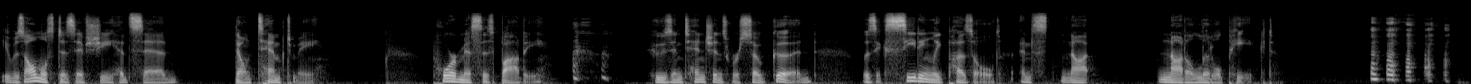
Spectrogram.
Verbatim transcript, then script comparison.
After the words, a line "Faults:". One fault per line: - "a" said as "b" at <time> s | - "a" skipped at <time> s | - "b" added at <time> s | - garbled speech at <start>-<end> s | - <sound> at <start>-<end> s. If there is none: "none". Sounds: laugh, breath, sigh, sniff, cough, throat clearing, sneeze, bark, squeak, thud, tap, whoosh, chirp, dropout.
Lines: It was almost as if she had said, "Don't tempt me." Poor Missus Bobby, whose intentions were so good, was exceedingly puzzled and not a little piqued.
It was almost as if she had said, "Don't tempt me." Poor Missus Bobby, whose intentions were so good, was exceedingly puzzled and not not a little piqued.
Faults:
- laugh at 5.7-6.1 s
- "not" added at 11.6 s
- laugh at 13.7-14.5 s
